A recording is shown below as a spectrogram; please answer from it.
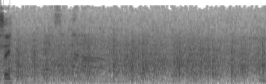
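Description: Steady rushing outdoor noise with no distinct blasts, and a faint distant voice about a second in.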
